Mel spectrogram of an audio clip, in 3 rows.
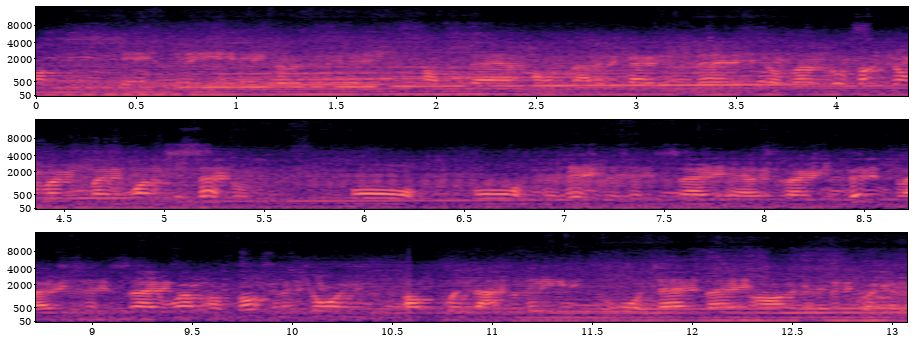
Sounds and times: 0.0s commentary 13.0s

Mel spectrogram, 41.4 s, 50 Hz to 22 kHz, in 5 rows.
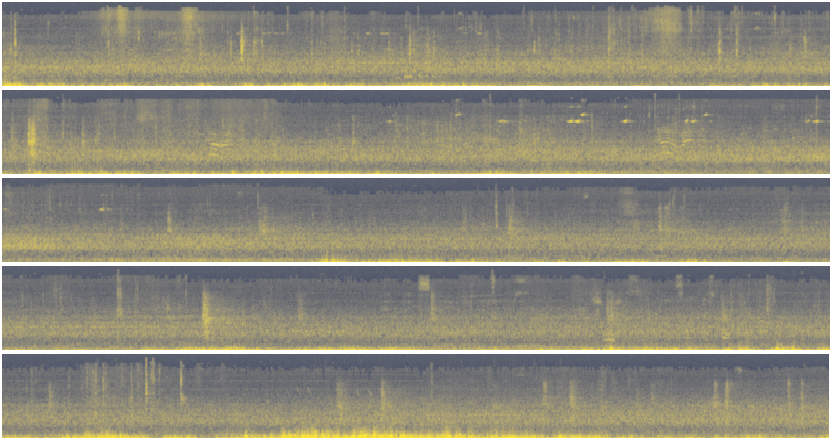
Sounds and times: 0.0s Wind in the Trees 41.3s

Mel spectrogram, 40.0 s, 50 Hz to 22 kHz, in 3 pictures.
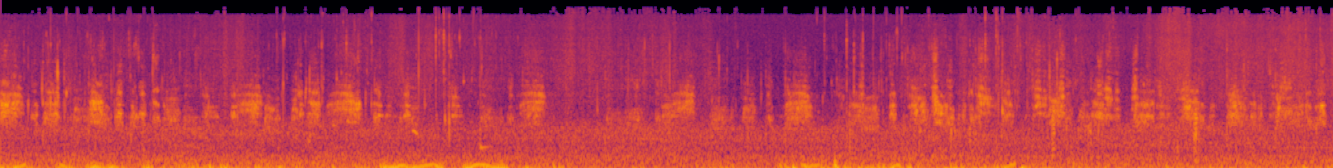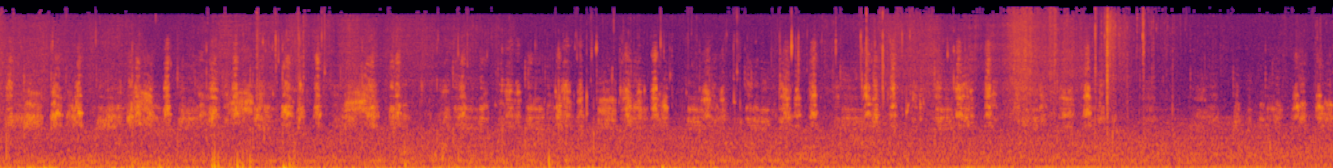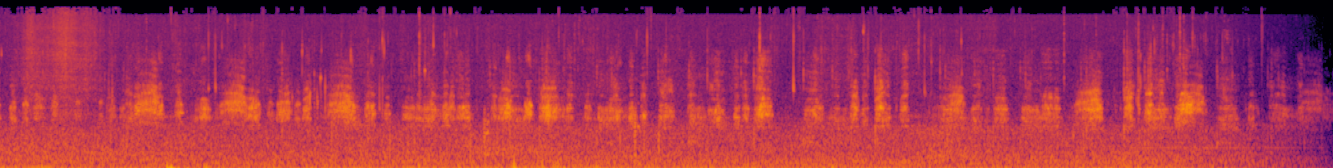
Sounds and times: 0.0s Chatty Ducks 39.9s

